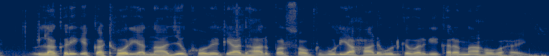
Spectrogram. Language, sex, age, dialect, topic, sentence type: Magahi, male, 18-24, Central/Standard, banking, statement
